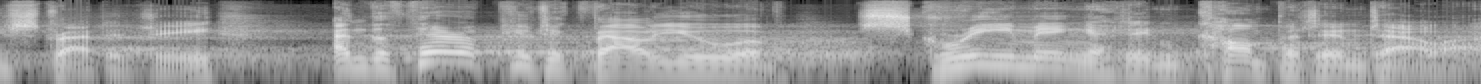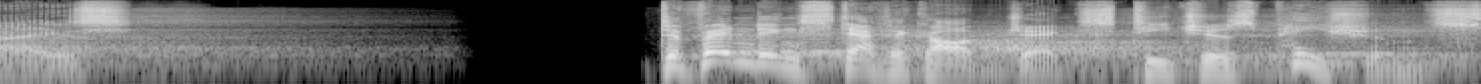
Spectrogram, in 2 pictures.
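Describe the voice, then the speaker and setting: An actor playing a sardonic, theatrical old fallen angel in a video game, savouring each phrase with mock politeness and dark amusement. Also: male voice, fairly low pitch, full character voice. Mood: dry sardonic. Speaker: mission announcer in a video game. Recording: long echoing reverb.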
